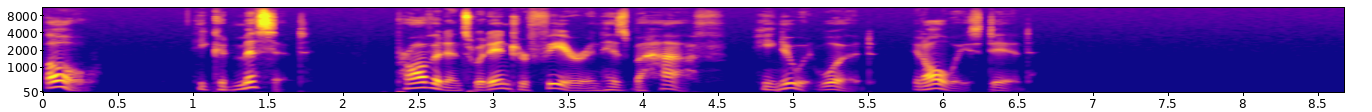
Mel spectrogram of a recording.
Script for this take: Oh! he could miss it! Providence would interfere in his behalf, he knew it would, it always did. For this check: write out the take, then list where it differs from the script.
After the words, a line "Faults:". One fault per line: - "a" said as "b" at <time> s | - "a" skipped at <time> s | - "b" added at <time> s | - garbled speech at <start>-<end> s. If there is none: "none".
Oh! he could miss it! Providence would interfere in his behalf, he knew it would, it always did.
Faults:
none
